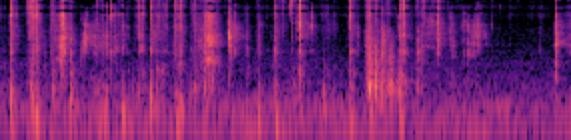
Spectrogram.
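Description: A metal blade cuts and scrapes a small, solid piece of white bar soap held in the fingers. Quiet, crisp, bright scraping and shaving bursts come in quick irregular strokes with little low end, followed by a brief pause and one last stroke.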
